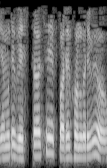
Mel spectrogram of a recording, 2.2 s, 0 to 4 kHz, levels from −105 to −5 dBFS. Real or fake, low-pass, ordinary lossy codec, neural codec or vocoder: real; 3.6 kHz; MP3, 16 kbps; none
